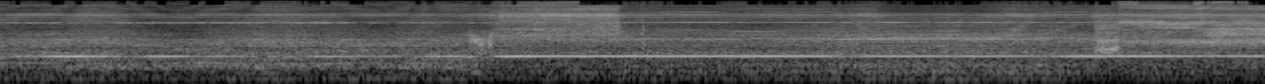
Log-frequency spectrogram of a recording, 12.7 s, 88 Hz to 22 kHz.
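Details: 2004 Dyson DC14 Animal vacuum, fixed up and on its first run since a new HEPA filter fitted: a steady roar with a thin constant high whine. The owner says the bearings sound a bit funky, whining after a while.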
